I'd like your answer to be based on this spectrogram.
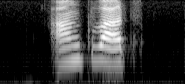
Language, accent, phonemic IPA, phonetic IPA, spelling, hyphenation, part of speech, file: Armenian, Eastern Armenian, /ɑnkˈvɑt͡s/, [ɑŋkvɑ́t͡s], անկված, անկ‧ված, noun, Hy-անկված.ogg
- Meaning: texture, textile fabric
